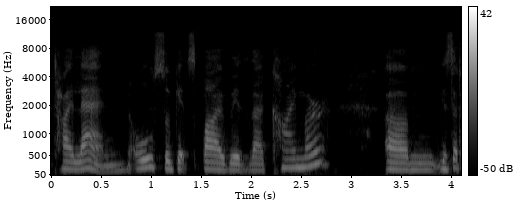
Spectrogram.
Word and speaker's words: Khmer: Also gets by with Khmer. Is that how you pronounce it, Lee? Khmer? Khmer? Khmer and Thai.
